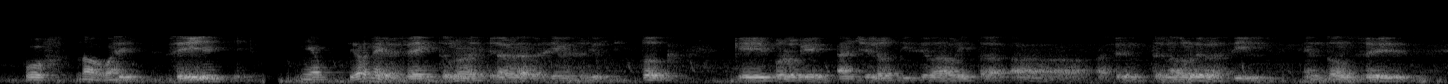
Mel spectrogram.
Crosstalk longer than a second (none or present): none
